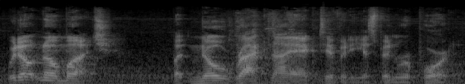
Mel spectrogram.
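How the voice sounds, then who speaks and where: A man playing a steady, authoritative military commander in a video game, terse and matter-of-fact. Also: low voice, brisk. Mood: businesslike. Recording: noisy game ambience behind voice.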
